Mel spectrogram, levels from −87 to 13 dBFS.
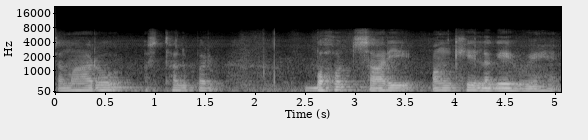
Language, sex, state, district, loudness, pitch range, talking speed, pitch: Hindi, male, Manipur, Imphal West, -21 LUFS, 100-110 Hz, 105 wpm, 105 Hz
